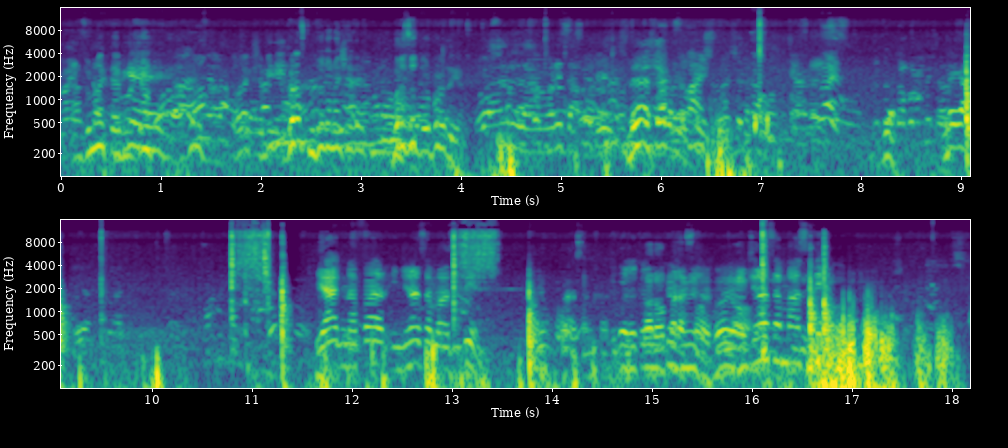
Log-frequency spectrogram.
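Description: Several young men talk with animation close by, outdoors.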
